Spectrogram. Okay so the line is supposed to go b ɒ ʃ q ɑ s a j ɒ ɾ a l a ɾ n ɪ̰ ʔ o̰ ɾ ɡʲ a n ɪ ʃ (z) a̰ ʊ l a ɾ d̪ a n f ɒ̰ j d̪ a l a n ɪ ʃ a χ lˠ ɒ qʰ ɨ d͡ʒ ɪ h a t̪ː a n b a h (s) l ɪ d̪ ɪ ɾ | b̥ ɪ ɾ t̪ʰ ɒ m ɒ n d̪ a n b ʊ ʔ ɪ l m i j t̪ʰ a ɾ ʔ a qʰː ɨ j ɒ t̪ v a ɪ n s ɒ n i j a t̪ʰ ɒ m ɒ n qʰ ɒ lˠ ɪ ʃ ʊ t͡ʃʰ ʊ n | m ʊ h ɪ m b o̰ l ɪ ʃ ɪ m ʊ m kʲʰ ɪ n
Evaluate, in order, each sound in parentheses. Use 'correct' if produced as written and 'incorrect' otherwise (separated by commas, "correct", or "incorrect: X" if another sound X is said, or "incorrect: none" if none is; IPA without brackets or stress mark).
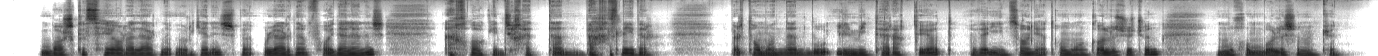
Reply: incorrect: v, correct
